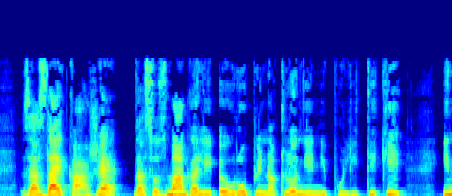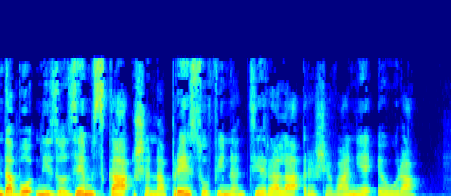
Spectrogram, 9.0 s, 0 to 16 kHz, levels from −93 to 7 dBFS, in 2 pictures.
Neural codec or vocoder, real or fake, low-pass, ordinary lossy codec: none; real; 14.4 kHz; MP3, 48 kbps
